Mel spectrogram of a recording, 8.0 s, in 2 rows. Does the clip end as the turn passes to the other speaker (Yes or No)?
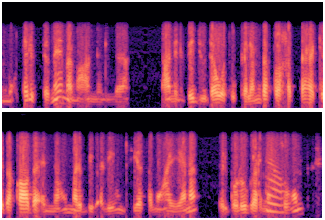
No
